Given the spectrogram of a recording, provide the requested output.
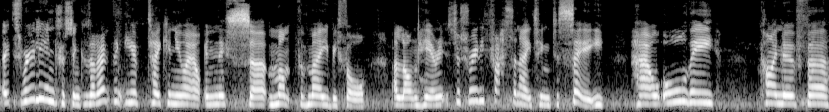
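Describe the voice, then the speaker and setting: Over noticeable background noise, a woman with an English accent speaks in a high pitch. Her pace is fairly slow and her pitch varies in an ordinary way. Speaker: livestreamer on walks. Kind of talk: casual live-stream chat. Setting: outdoors by a river. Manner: chatty, conversational.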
